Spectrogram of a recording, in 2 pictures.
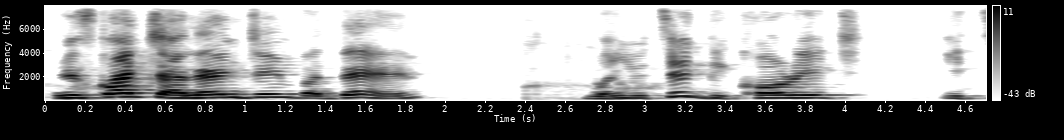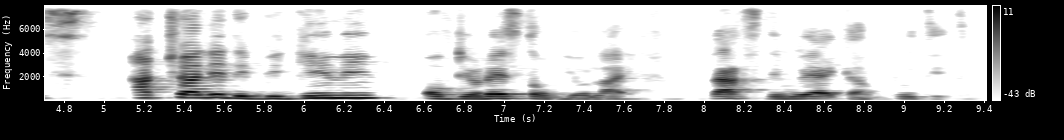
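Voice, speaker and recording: A woman's voice: medium pitch, expressive, moderate pace, fairly bright tone. A woman giving unscripted, conversational interview answers as an education consultant, reflective and rephrasing her points for emphasis.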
